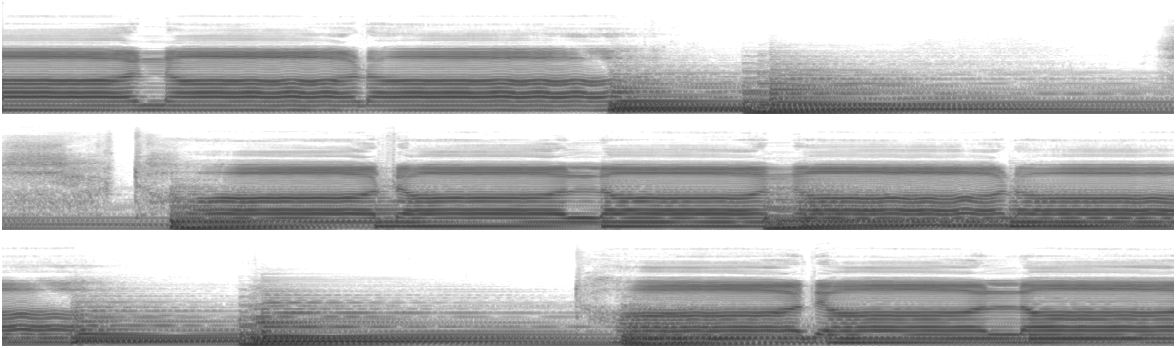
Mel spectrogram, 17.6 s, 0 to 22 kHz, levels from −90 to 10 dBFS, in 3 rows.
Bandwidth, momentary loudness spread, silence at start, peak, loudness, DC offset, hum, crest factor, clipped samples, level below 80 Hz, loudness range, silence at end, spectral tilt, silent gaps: 8 kHz; 11 LU; 0 s; -2 dBFS; -17 LUFS; under 0.1%; none; 14 dB; under 0.1%; -30 dBFS; 5 LU; 0 s; -8 dB/octave; none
